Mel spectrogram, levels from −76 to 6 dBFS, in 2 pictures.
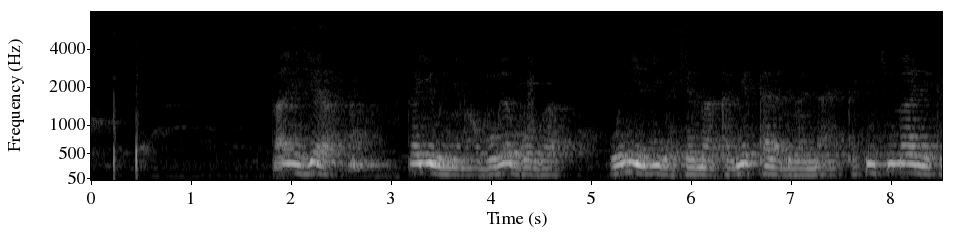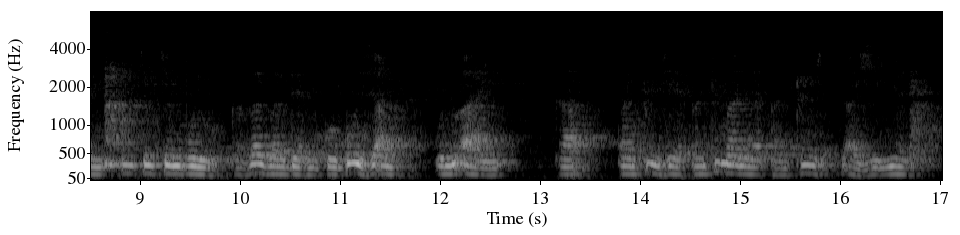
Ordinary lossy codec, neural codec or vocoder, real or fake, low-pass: MP3, 32 kbps; none; real; 7.2 kHz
